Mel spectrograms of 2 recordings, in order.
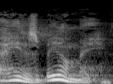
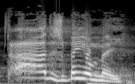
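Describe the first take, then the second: First: Relaxed, friendly greeting to the bee; calm delight. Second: High, loud panicked shriek, hammed up; mock panic. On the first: Retold or imitated. Preacher showing his new calm welcome to a bee, light and friendly. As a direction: say it like you're glad the bee came. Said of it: "But I was like". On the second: Preacher acting out his usual bee panic, high loud mock shriek. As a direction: squeal it like a bee just landed on you. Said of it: "And usually I'd be like".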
